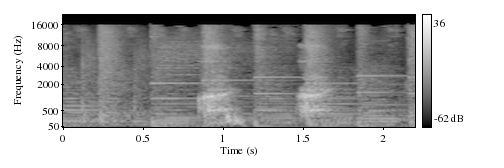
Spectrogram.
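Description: Soft background music with steady held notes, broken by two short sounds about a second and a second and a half in.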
